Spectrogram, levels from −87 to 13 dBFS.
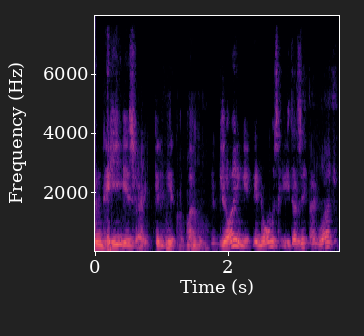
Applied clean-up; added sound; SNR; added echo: neural mask model DeepFilterNet 3.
